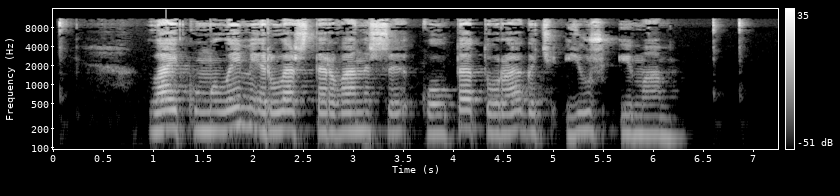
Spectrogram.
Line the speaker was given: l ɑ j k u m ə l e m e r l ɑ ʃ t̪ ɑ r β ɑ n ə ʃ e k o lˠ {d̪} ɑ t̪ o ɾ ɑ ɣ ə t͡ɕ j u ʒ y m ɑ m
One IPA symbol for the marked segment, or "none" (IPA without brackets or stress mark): t̪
